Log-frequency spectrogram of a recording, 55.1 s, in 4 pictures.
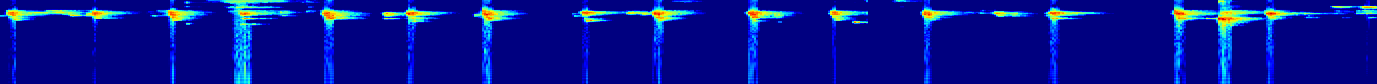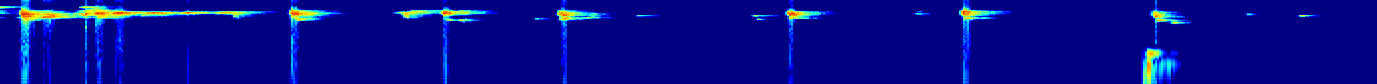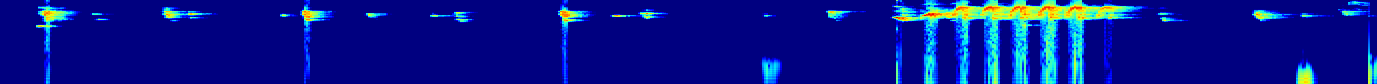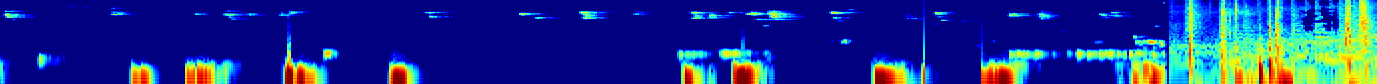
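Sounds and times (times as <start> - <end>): small birds chirping: 0.0 - 5.1, 5.8 - 10.9, 11.7 - 17.0, 35.2 - 39.4, 40.1 - 45.9, 46.5 - 53.0
songbird singing: 1.7 - 3.3, 6.4 - 7.0, 36.5 - 39.0, 48.2 - 53.0
loud harsh bird call: 1.9 - 3.2.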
